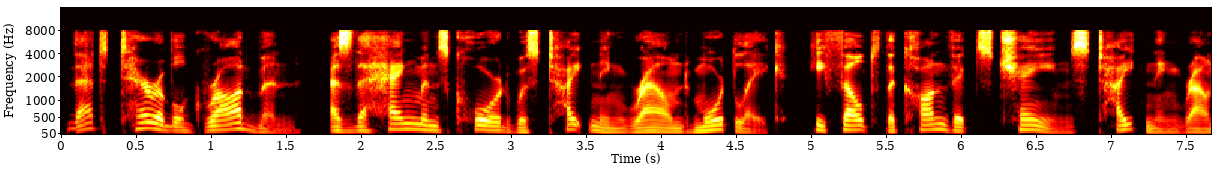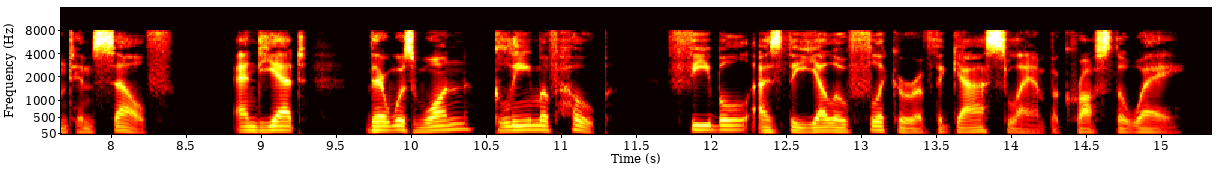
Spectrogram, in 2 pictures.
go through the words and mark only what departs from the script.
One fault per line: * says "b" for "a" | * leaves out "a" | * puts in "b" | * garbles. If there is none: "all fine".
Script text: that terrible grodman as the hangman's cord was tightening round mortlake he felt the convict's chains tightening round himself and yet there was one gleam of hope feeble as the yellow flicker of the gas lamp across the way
all fine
